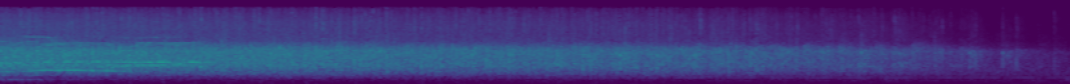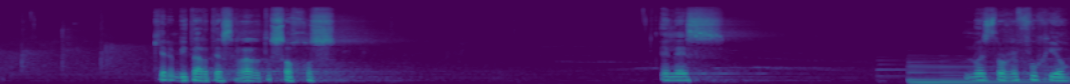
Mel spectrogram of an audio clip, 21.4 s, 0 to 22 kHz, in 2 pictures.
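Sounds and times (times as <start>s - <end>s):
crowd applauding steadily: 0.0s - 12.0s
speech: 12.3s - 14.2s, 17.3s - 18.0s, 20.4s - 21.4s.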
